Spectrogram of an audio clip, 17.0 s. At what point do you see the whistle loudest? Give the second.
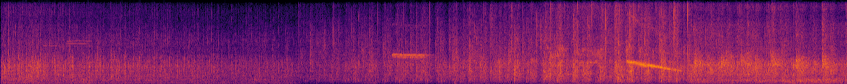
13 s.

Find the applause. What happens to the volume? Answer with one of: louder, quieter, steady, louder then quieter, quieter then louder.
quieter then louder.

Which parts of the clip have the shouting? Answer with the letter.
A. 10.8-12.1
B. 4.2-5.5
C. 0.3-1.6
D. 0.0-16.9
A.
